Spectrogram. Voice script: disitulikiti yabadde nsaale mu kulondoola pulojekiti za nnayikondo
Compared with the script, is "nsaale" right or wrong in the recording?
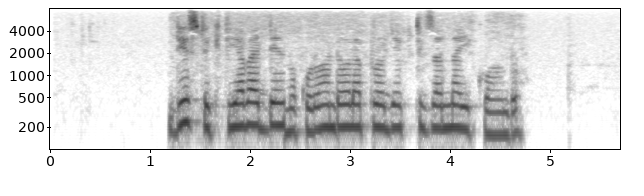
wrong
